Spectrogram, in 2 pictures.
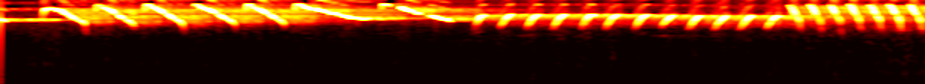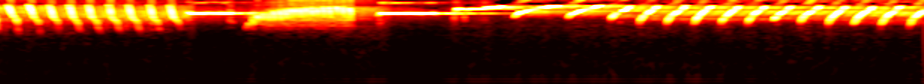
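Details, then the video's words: Begie canaries in a training recording deliver a rapid ladder of falling whistles, then long fast trills of evenly repeated notes, a brief harsh burst, and another bright rolling trill. "Canários Begie cantam muito"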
